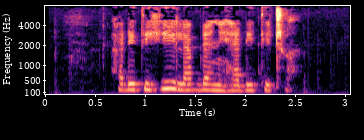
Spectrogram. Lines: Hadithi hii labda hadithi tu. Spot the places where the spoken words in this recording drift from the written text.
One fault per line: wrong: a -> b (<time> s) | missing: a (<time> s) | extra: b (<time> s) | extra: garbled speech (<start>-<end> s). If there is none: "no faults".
extra: ni (1.7 s)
